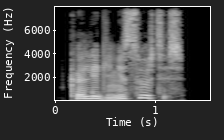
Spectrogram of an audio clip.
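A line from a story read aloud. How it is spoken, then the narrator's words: Tired older badger. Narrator (Russian): устало сказал барсук-старший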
